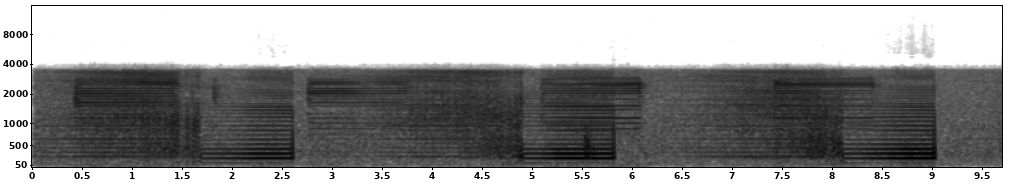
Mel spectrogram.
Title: Weird Buzzing Sound On The Buzzer 7.2.2025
